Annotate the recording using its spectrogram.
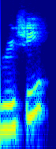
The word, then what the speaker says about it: Rusche: My name is Jordan Rusche.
